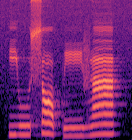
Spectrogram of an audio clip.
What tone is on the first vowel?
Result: low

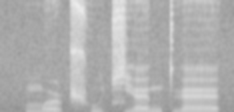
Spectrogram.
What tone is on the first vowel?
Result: low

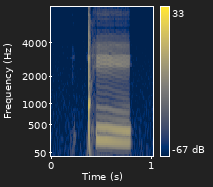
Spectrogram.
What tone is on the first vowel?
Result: falling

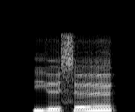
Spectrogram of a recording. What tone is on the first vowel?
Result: low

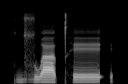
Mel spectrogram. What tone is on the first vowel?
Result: low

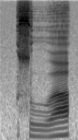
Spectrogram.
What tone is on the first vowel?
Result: rising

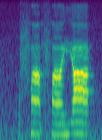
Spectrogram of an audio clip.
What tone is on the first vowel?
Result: high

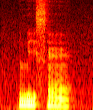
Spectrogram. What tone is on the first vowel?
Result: low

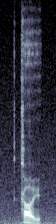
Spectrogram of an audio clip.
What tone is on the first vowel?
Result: falling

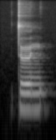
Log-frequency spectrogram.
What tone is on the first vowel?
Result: high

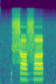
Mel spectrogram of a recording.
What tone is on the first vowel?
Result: high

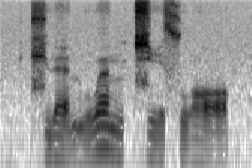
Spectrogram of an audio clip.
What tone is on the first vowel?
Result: low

